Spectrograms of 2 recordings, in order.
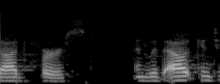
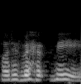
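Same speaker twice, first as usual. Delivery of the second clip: faux-serious, mocking, jokingly serious, raised voice; 3 semitones higher, 6 dB louder than usual. Saying the phrase to oneself as a joke: mock-serious, making fun of it. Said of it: "unable to say the sentence in a normal manner".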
